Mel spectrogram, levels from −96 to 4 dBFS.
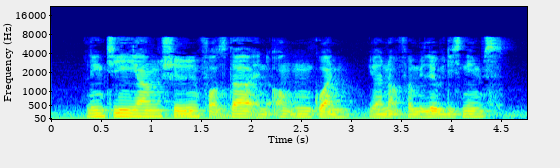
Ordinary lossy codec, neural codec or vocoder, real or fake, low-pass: MP3, 32 kbps; none; real; 7.2 kHz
